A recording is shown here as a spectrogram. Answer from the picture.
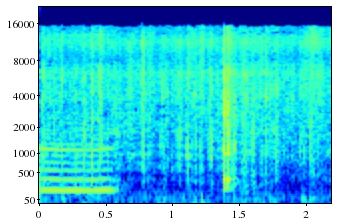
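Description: Light rain pattering, with small scattered ticks and one sharp click a little past halfway.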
